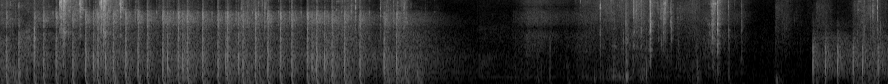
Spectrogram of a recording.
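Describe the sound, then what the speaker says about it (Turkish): Gunfire comes from all sides in PUBG Mobile: rapid bursts of automatic fire crackle close and loud, pause for a quieter stretch, then return in more bursts, with no voices. "Her taraftan birileri sıkıyor canım."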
